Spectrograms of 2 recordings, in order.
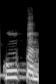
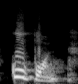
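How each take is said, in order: First: कूपन said "koo-pun", pitched up as the mistake; mock the common कूपन with "pun"; the mistaken कूपन, raised and questioning; wrong pronunciation. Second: कूपन said "koo-pon", settled and falling; the right कूपन, calm and final; correct pronunciation. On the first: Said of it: "कूपन नहीं". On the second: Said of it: "कूपन नहीं, कूपन". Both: Shown as a demonstration.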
